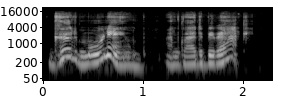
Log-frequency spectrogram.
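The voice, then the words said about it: Polished radio announcer voice. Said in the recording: “She's got her radio voice on today.”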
